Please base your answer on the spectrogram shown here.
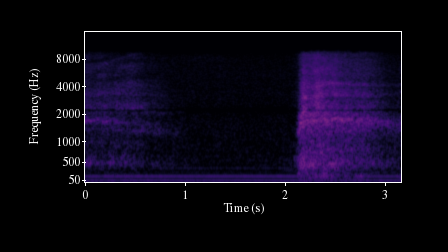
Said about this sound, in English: One more time through your nose. Now only through your mouth. As deep as you can through your mouth and then breathe out as hard as you can.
